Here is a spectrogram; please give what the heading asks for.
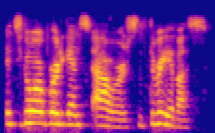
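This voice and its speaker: A woman's voice: fairly high pitch, normal speed, fairly bright tone, lo-fi sound, close to an everyday voice. A young woman acting a brazen, blunt, scheming woman in a 1940s-style radio suspense play. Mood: defiant. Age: young adult. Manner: blunt, clipped. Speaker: high school theatre student actor.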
